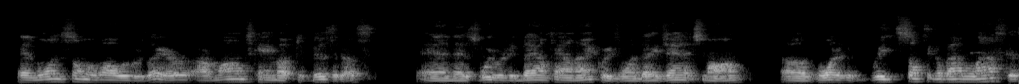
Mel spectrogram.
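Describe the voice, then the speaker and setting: With a Southern US accent, a man talks at a moderate speed. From South Carolina. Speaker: museum docent. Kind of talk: panel introduction. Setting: rooftop deck with audience.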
